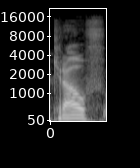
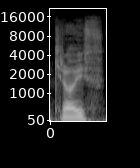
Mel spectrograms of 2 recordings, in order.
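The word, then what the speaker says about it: Cruijff: Det ska också vara Johan Krauf och inte Cruyff.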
